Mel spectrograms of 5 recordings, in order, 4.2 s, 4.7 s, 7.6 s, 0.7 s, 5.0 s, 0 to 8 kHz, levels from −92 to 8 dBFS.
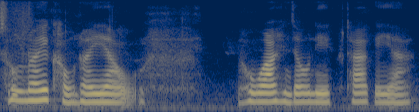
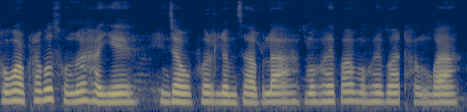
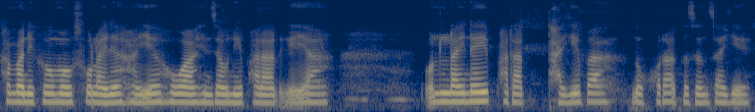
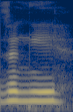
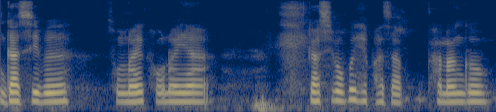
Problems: low volume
